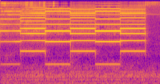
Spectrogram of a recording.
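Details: Implanted pain pump whose drug reservoir ran out after a missed refill appointment: two-tone alternating high beeps, about two per second, repeating evenly then stopping; the pump's critical alarm for an empty reservoir.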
